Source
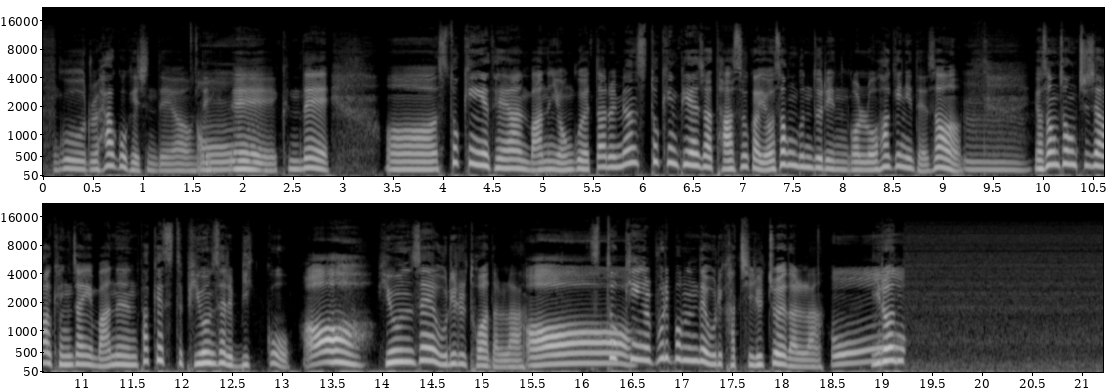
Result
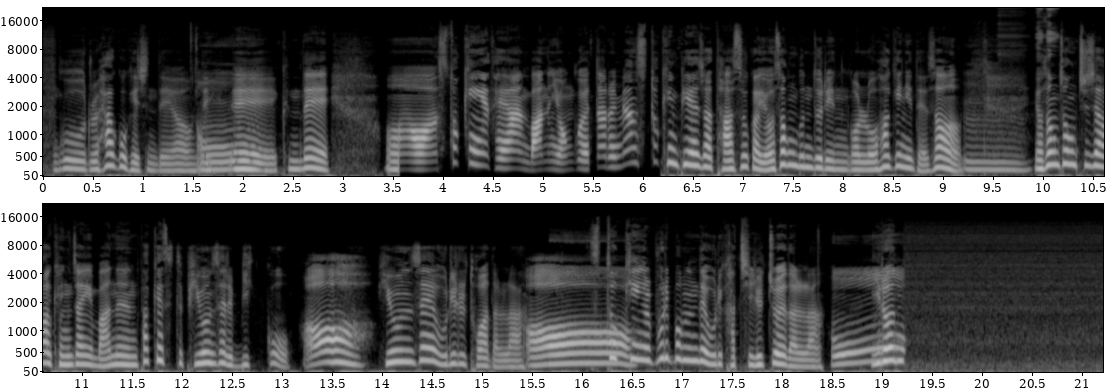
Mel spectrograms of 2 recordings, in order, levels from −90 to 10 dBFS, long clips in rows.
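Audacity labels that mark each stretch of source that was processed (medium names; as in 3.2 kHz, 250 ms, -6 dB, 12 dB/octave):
3.550000	6.180000	LFO high-pass sine 3.6 Hz 750–1700 Hz
9.540000	10.160000	careless resampling rate divided by 4×, down filtered, up hold
11.840000	15.670000	rippled Chebyshev low-pass 7.7 kHz, ripple 3 dB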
